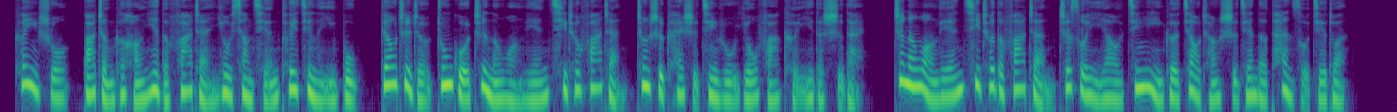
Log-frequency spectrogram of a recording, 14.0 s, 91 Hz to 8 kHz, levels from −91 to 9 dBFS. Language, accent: Chinese, native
